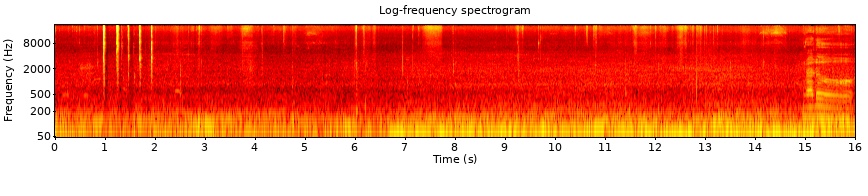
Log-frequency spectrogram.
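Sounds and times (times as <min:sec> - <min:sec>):
car engines idling in a traffic jam: 0:00.0 - 0:15.9
sharp metallic clicks: 0:00.9 - 0:02.1
speech: 0:15.2 - 0:15.4.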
